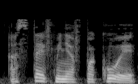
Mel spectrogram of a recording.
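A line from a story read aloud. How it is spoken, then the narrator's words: Irritated squeak. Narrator (Russian): раздраженно пискнула девочка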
